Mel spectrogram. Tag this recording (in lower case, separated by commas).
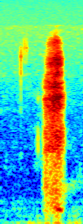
respiratory sounds, breathing, gasp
